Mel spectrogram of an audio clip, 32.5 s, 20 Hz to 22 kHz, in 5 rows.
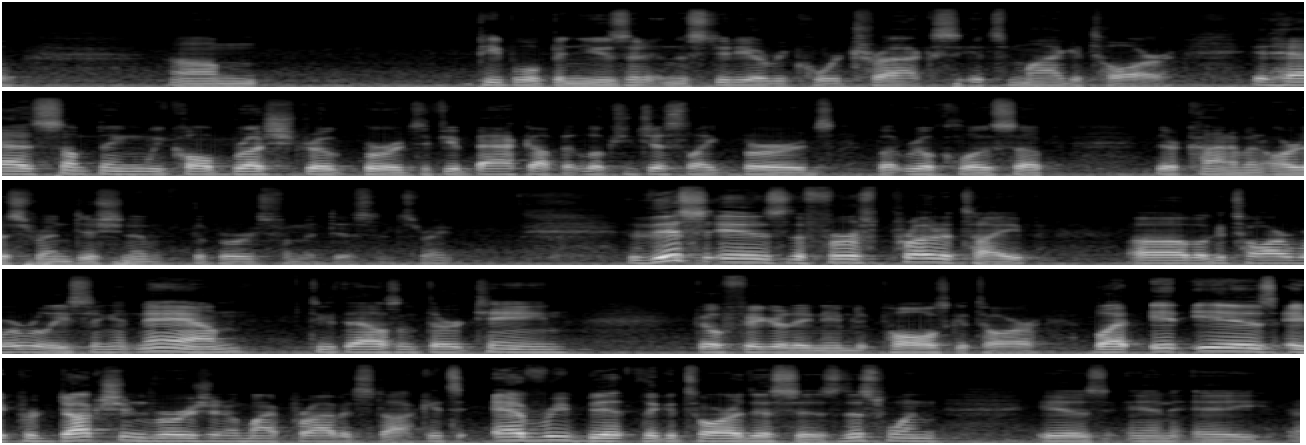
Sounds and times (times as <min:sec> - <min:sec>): Speech: 0:00.8 - 0:01.4, 0:02.3 - 0:15.4, 0:16.2 - 0:22.4, 0:23.0 - 0:32.5.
